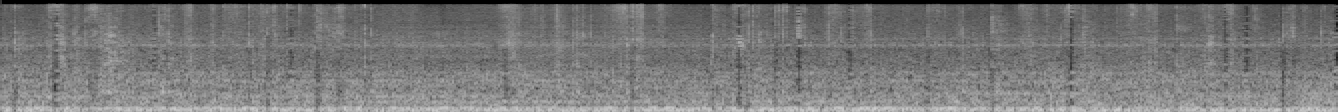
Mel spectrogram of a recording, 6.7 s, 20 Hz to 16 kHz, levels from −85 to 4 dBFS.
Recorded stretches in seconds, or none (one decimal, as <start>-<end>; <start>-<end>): 0.0-1.9; 3.5-6.7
